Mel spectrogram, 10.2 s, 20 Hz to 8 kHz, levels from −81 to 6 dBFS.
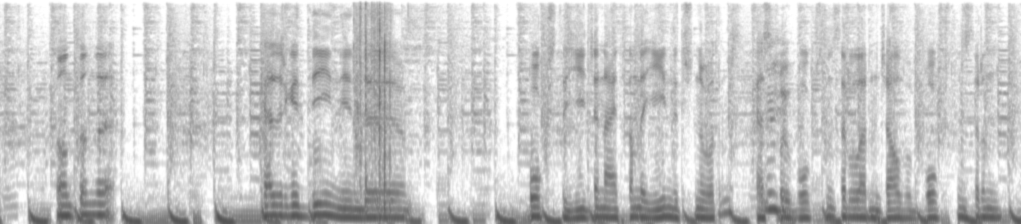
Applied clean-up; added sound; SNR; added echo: none; Bird; 0 dB; none.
